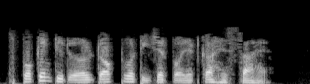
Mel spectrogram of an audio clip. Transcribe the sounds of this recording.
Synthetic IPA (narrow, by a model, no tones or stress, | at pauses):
spoːkə̃nʈjuːʈəɾəlʈɔːk̚ʈuəʈiːt͡ʃəɾpɾɔːd͡ʒɛk̚ʈkaɦɪsːaɦɛ̰ː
